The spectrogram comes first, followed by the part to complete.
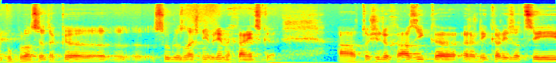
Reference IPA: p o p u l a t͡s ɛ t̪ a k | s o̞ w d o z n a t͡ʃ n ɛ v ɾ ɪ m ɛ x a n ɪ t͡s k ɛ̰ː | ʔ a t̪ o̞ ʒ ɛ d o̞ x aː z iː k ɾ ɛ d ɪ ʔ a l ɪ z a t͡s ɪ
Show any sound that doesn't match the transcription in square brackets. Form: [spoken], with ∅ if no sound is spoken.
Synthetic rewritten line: p o p u l a t͡s ɛ t̪ a k | s o̞ w d o z n a t͡ʃ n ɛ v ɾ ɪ m ɛ x a n ɪ t͡s k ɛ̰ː | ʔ a t̪ o̞ ʒ ɛ d o̞ x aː z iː k ɾ [a] d ɪ [k] a l ɪ z a t͡s ɪ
